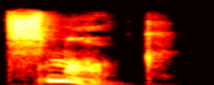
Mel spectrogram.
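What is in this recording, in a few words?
"smock", British English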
